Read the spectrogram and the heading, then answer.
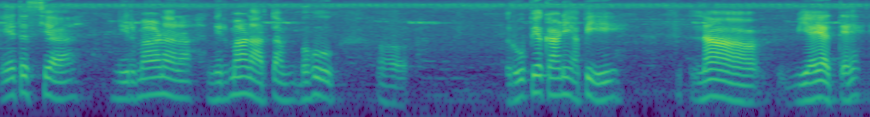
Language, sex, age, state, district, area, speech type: Sanskrit, male, 18-30, Karnataka, Shimoga, rural, spontaneous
